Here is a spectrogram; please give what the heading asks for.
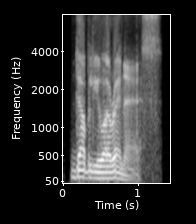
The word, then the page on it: WRNS: British English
